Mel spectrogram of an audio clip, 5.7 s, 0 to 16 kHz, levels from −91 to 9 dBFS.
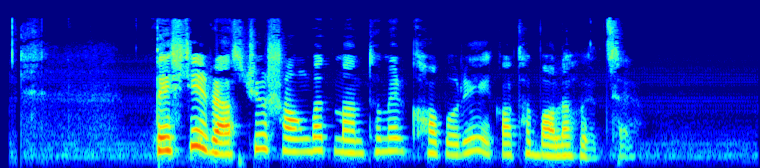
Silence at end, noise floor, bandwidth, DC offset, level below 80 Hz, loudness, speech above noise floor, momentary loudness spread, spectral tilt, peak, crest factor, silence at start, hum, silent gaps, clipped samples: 1 s; -61 dBFS; 11.5 kHz; under 0.1%; -74 dBFS; -22 LUFS; 39 dB; 18 LU; -4 dB/octave; -2 dBFS; 22 dB; 1.2 s; none; none; under 0.1%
